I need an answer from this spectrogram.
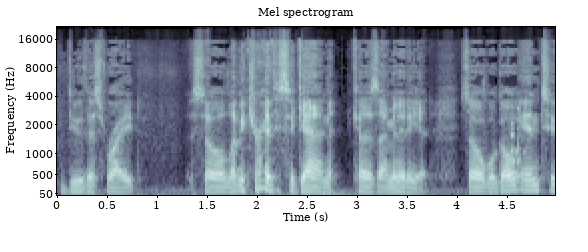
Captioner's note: laughs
